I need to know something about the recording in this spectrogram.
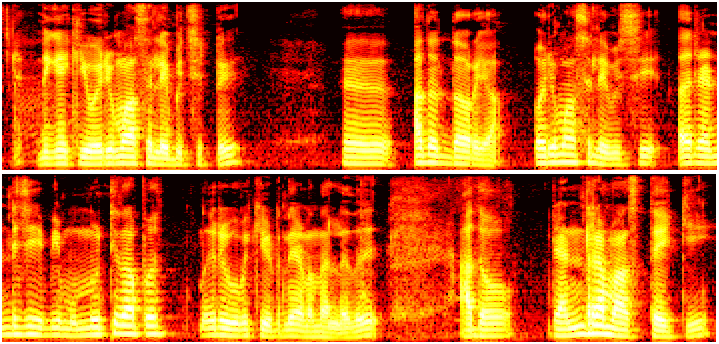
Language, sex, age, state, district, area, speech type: Malayalam, male, 45-60, Kerala, Wayanad, rural, spontaneous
